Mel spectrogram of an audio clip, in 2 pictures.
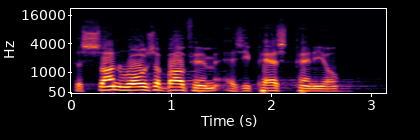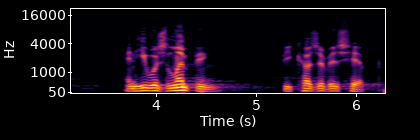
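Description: A man's voice: mid-range voice, measured pace. A man reading a scripture passage aloud in church. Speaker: scripture reader. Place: church sanctuary. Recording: reverberant hall, somewhat distant.

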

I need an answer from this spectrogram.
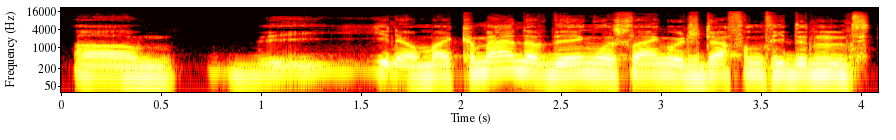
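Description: A man in his thirties who grew up in Poland, a company founder talking as a podcast guest, thoughtful and full of fillers and restarts, recorded on a boom-arm studio mic. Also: normal speed, vocal fry, warm tone, no room sound. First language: Polish. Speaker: startup founder and CEO, guest. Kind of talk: casual interview talk.

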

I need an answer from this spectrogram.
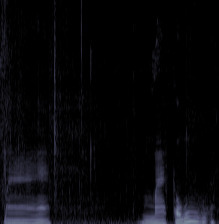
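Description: A man's voice: on the low side, lively intonation, extremely slow, mellow. A man talks casually to viewers of his vlog while he walks and wades through rural orchards and canal banks. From southern Vietnam. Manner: chatty, addresses viewers constantly. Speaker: trapping vlogger. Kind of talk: casual outdoor vlog narration. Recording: noisy outdoor field recording.

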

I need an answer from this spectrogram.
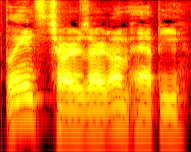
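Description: A man casually commenting as he opens card packs off camera, bursting into high excited exclamations. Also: unhurried, clear, resonant tone. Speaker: card-opening YouTuber. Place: indoors at a desk, off camera.

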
